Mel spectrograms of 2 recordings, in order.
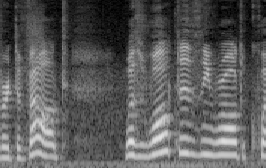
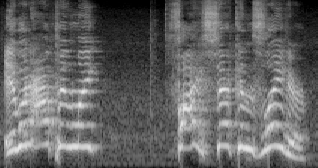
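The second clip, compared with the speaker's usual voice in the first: exasperated rant; 7 semitones higher than usual. Real, not acted. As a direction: vent the frustration.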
